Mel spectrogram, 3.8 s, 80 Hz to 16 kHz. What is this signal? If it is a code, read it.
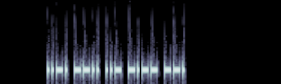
Morse code, heard as a keyed tone, about 42 wpm, 690 Hz. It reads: FZUYG
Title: Code Groups - 5 Letter:Numbers - 40wpm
